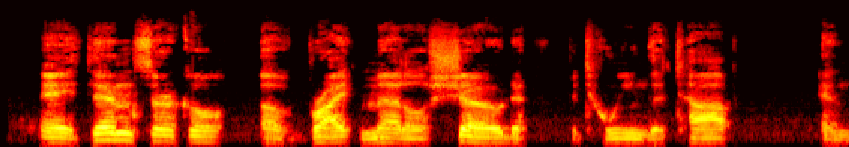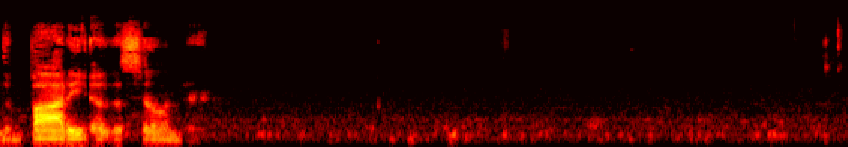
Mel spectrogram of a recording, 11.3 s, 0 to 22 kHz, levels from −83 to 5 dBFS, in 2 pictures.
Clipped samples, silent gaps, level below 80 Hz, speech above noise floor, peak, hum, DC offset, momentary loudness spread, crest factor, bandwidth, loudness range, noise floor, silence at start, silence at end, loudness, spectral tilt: under 0.1%; none; -64 dBFS; 44 dB; -2 dBFS; none; under 0.1%; 15 LU; 22 dB; 13.5 kHz; 9 LU; -64 dBFS; 0.25 s; 4.45 s; -21 LUFS; -3.5 dB/octave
